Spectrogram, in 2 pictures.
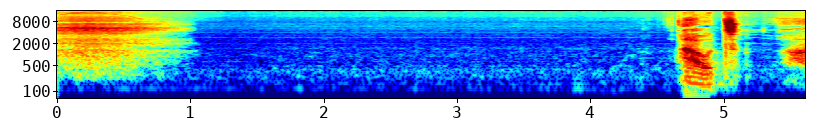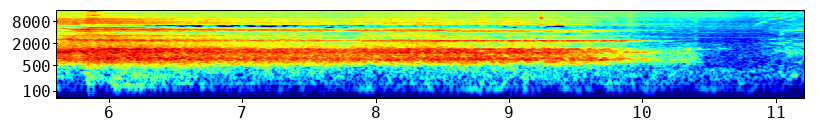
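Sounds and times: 
slow deep breath in during a guided breathing exercise: 0.0 - 1.1, 5.4 - 11.2
speech: 4.7 - 5.6.

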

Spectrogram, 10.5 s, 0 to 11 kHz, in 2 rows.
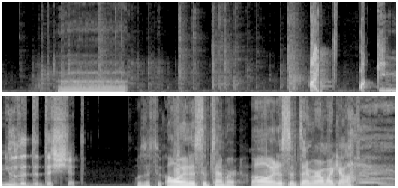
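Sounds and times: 
typing on a computer keyboard: 0.0 - 4.1
speech: 0.7 - 1.5, 5.0 - 6.4, 7.0 - 10.4.

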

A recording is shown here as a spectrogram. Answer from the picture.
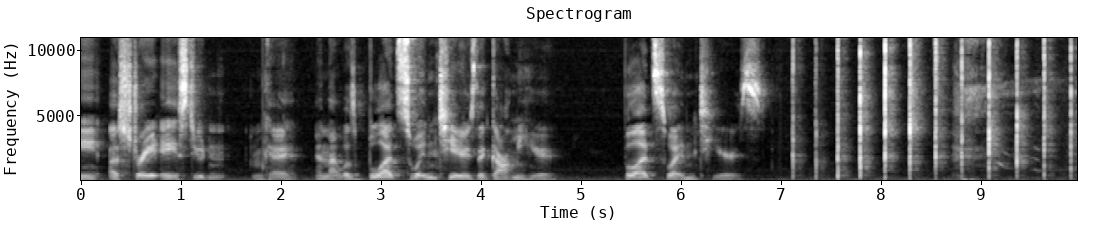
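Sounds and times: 
speech: 0.0 - 4.8, 5.4 - 6.9
sharp hand claps: 7.1 - 9.9.

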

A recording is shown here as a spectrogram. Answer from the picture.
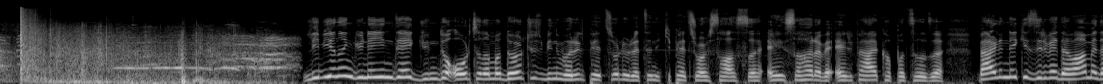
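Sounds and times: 
loud blasts of explosion or artillery fire in a city: 0.0 - 2.7
dense rumbling city background: 0.0 - 11.0
speech: 3.0 - 11.0.

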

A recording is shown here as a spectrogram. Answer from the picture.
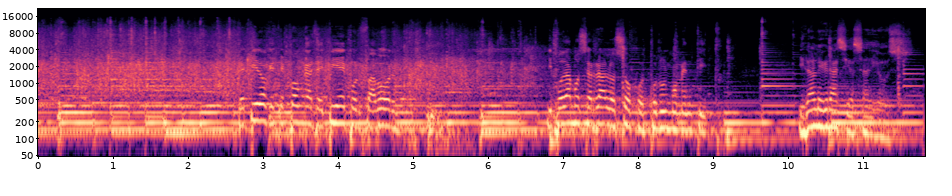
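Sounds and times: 
crowd applauding: 0.0 - 7.7
speech: 0.4 - 0.6, 2.8 - 6.0, 6.8 - 9.4, 10.2 - 11.6.

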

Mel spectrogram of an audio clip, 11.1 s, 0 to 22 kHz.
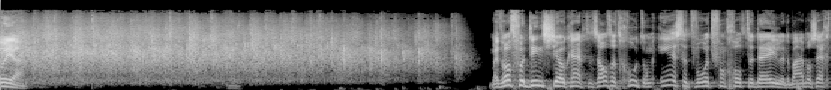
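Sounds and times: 
speech: 0.0 - 0.4, 6.6 - 11.0
crowd applauding: 0.0 - 6.3.

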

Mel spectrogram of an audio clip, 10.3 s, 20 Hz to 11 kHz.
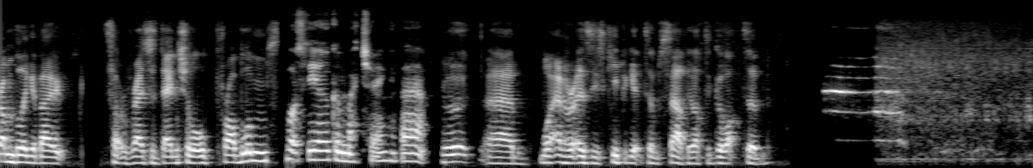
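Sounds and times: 
speech: 0.0 - 7.8
cat meowing in a video game: 8.3 - 9.1.

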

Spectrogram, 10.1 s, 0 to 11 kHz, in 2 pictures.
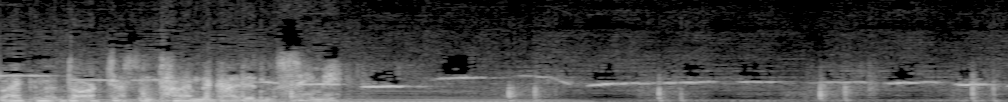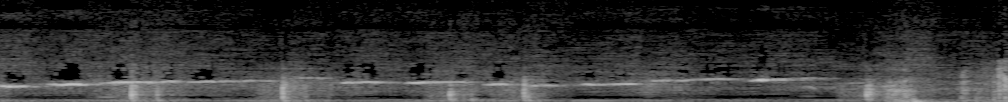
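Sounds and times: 
speech: 0.0 - 1.9
person whistling a tune: 1.4 - 9.6
thuds like footsteps: 2.5 - 7.8.

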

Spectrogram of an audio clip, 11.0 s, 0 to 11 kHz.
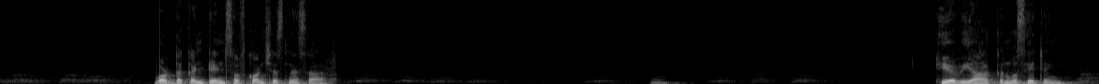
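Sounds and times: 
dog barking in the distance: 0.0 - 1.4, 3.4 - 5.2, 5.8 - 8.5, 10.8 - 10.9
speech: 1.5 - 3.4, 9.4 - 10.8.

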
